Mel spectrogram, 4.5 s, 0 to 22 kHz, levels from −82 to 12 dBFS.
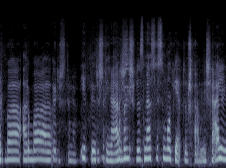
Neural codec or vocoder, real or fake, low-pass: codec, 44.1 kHz, 2.6 kbps, SNAC; fake; 14.4 kHz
